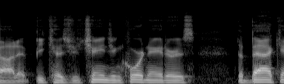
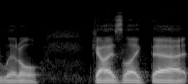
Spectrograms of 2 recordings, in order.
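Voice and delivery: ordinary delivery

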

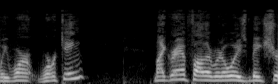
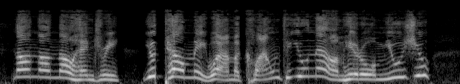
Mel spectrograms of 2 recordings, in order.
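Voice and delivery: acted, defensive rant, higher pitch; 8 semitones higher than usual. Acting out the funny-guy scene as Tommy: imitating Joe Pesci.

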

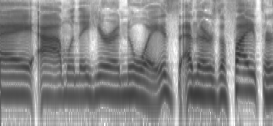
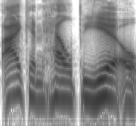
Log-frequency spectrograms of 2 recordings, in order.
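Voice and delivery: mock cocky delivery; 3 semitones lower than usual. Retelling a scene where a young man addresses a deadpan receptionist, imitating cocky. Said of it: "he's cocky and he goes".

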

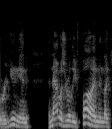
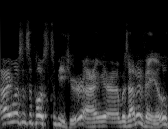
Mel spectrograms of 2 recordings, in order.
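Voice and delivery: slow, drawn-out teacher voice; 4 semitones higher than usual. Imitating an annoyed teacher remembered from school: imitating Mister Oster's voice. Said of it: "that voice is very close to what he sounded like".

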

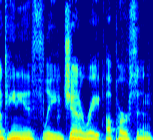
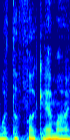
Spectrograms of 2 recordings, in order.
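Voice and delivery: slow, teary voice near tears; 4 dB quieter than usual. Voicing a character whose eyes are full of tears: teary-eyed, near tears. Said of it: "she's really watery-eyed".

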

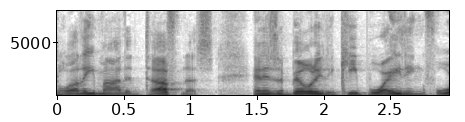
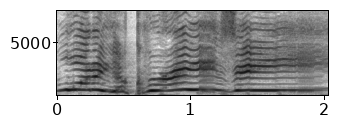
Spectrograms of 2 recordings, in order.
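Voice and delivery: very high, loud, slow, drawn-out, shrill, crazed yell; 12 dB louder than usual. Retelling a scene from Rocky Four: Paulie impression. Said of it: "Paulie's like".

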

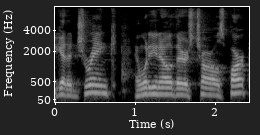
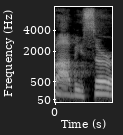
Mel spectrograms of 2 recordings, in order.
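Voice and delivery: put-on very happy, gleeful tone. Retelling how someone named an old basketball player: retelling a very happy remark. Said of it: "very happily goes".

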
